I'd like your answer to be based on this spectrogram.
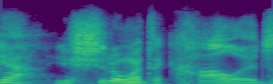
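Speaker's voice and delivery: play-acted spiteful, nasty delivery. Retelling what a customer said again, imitating a nasty retort.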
